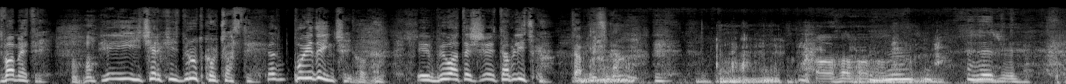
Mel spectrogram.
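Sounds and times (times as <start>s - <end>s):
speech: 0.0s - 10.4s
dog growling: 5.7s - 10.6s.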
